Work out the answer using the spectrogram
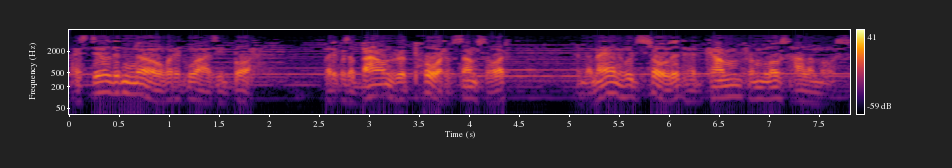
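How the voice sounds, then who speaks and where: An actor playing a tough, wary undercover agent in a 1950s radio drama, with a clipped, wry, hard-boiled delivery. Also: male voice, deep voice, expressive, moderate pace. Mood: grim narrating. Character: tough, wary male undercover agent posing as communist comrade. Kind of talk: 1950s radio drama acting with first-person narration. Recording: muffled old radio recording, loud music.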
